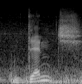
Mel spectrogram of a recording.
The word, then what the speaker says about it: Genç: I said for Osman Genç. I think I said Genk earlier. So apologies, Osman. Genç is the correct pronunciation.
